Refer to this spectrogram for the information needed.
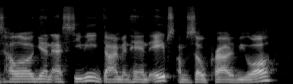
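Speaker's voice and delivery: ordinary delivery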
